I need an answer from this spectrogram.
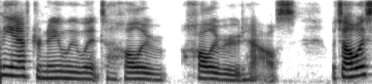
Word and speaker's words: Holyrood: I want to say Holy Road because that's what it means. So Holyrood is an old pronunciation of Holy Road.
